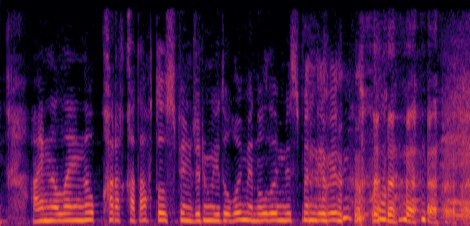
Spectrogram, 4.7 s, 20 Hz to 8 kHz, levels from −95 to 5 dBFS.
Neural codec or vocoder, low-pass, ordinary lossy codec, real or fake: codec, 16 kHz, 4 kbps, FreqCodec, larger model; none; none; fake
